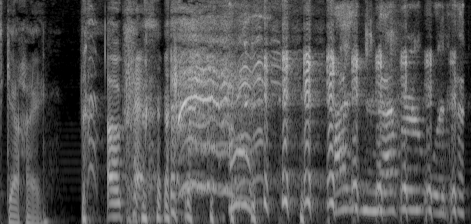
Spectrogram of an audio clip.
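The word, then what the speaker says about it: Guerraz: I'm from California so when I first saw that I thought it was gz gz you know like a Spanish California name right but he was from French Switzerland and it's gah okay I never would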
